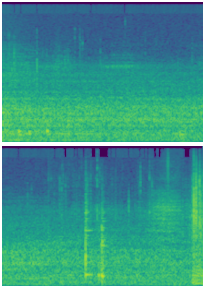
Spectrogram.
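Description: Sausages sizzle in a greased pan at a seaside fishing spot by the Teign estuary, a steady low crackle with a few brief clinks and scrapes near the end.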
